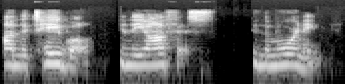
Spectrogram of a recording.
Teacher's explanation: just ordinary phrases and show that the function words are unstressed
